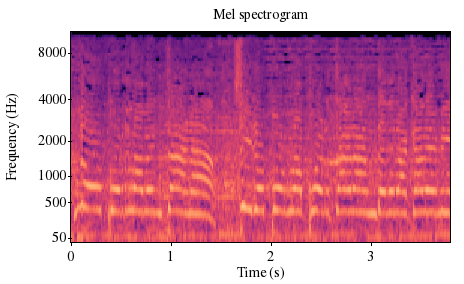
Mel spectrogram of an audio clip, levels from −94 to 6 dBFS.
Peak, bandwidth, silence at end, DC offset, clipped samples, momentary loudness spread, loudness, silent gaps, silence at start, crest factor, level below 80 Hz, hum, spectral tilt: -4 dBFS; 10.5 kHz; 0 s; under 0.1%; under 0.1%; 2 LU; -16 LUFS; none; 0 s; 12 dB; -34 dBFS; none; -4 dB/octave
